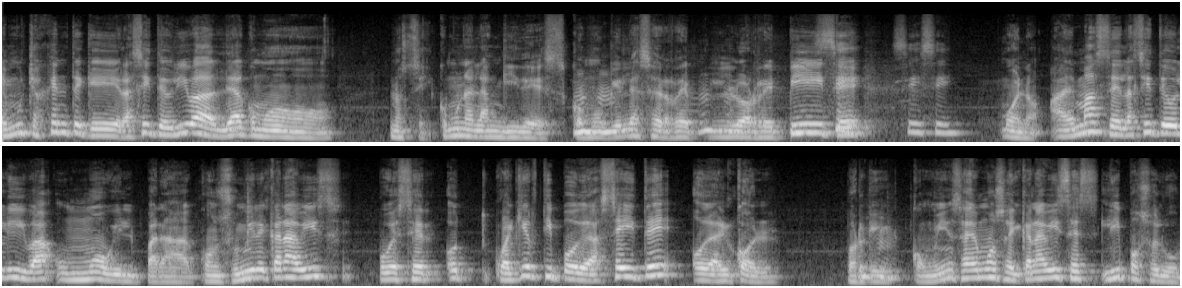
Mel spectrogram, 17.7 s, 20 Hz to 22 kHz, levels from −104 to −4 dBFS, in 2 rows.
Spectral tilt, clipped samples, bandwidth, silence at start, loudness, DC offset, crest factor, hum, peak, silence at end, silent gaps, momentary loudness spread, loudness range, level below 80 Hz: -6 dB/octave; under 0.1%; 16 kHz; 0 s; -25 LUFS; under 0.1%; 18 dB; none; -8 dBFS; 0 s; none; 12 LU; 4 LU; -66 dBFS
